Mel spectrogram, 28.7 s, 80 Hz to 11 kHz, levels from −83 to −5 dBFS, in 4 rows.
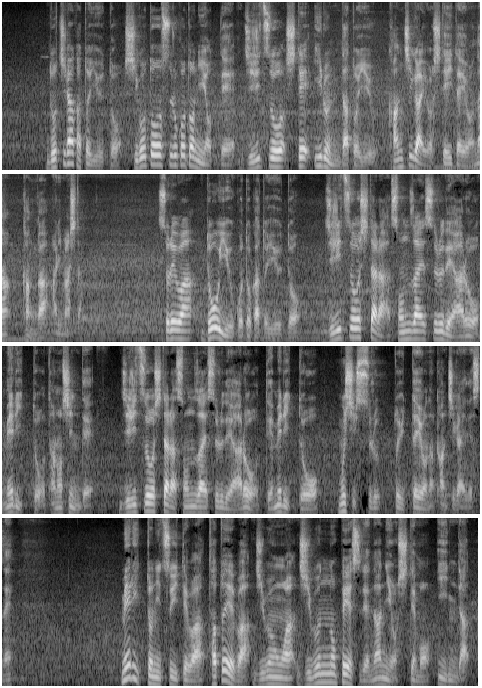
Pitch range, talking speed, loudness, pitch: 130-175 Hz, 320 characters per minute, -20 LUFS, 155 Hz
